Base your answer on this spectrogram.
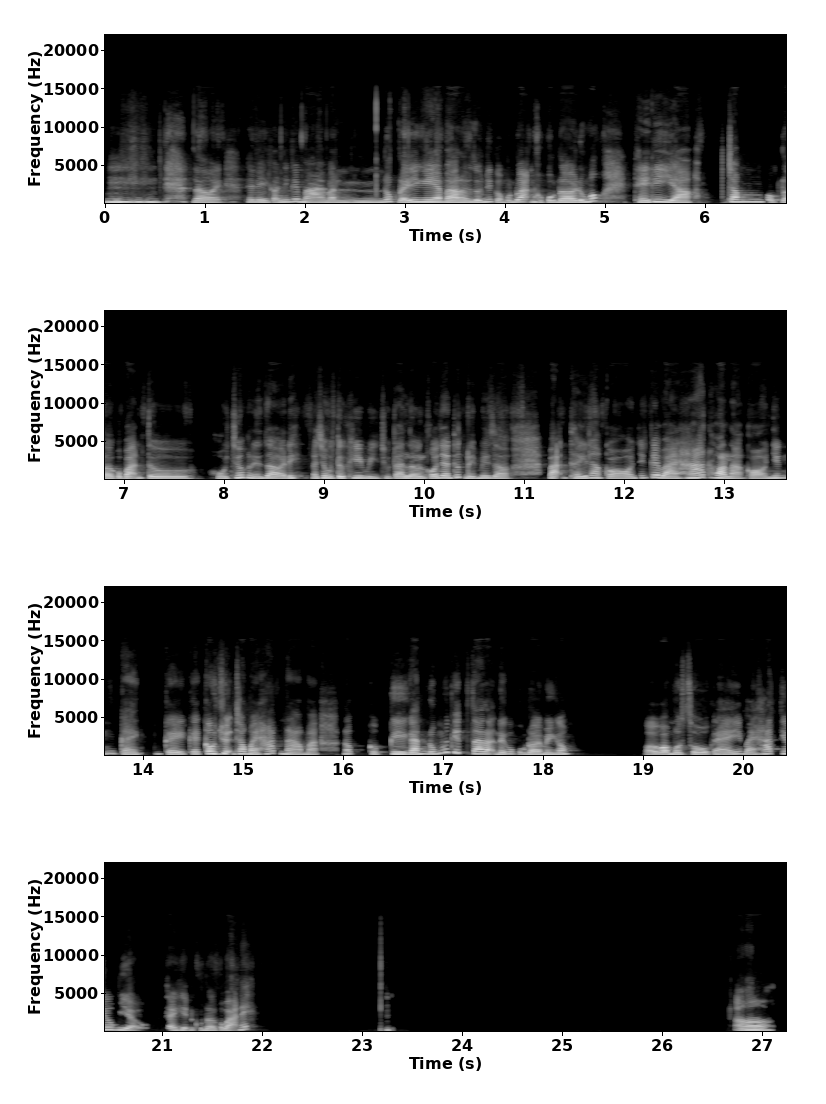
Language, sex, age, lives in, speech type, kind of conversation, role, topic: Vietnamese, female, 25-29, Vietnam, conversation, podcast, host, Thể loại nhạc nào chạm đến bạn nhất, và vì sao?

